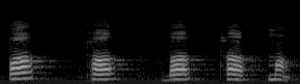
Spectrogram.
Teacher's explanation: प फ ब फ म दोनों होंठ मिलाकर बोले जा सकते हैं। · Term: पवर्ग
